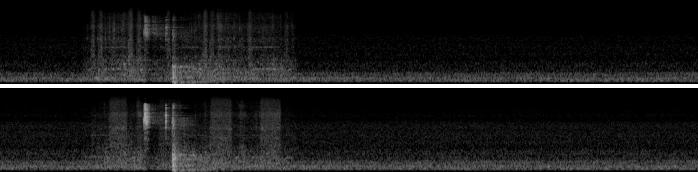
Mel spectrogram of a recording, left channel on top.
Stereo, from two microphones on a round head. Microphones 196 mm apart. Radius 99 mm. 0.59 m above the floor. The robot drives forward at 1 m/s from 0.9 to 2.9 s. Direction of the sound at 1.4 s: 65° right (ahead or behind).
